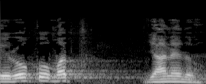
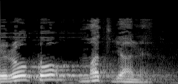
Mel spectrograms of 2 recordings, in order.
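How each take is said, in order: First: The pause comes after مت. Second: The pause comes after روکو.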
